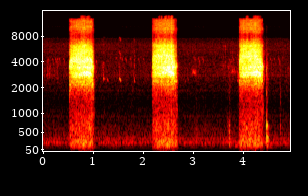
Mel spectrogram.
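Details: Barn owls on a nest camera, male calling and female answering, 10-1-15: three harsh, hissing screeches about half a second long, spaced roughly every 1.7 seconds, over a faint steady background hum.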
